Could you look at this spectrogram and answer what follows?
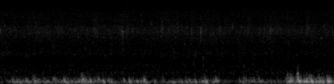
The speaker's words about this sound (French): La cascade coule à peine.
